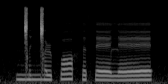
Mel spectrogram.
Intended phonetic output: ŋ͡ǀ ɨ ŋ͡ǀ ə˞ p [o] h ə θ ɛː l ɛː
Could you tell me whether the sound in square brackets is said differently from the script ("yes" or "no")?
yes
